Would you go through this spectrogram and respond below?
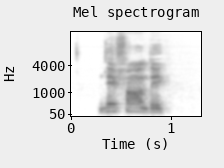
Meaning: inflection of défendre: 1. second-person plural present indicative 2. second-person plural imperative
- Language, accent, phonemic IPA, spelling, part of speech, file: French, Canada, /de.fɑ̃.de/, défendez, verb, LL-Q150 (fra)-défendez.wav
